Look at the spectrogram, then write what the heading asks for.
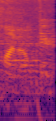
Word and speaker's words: Climo: You've been saying her name wrong, it's Climo.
